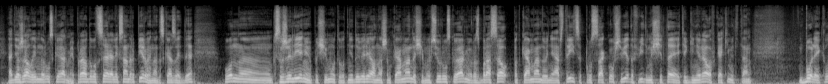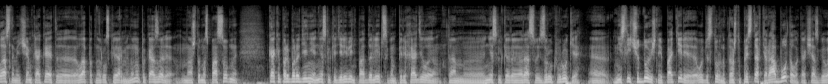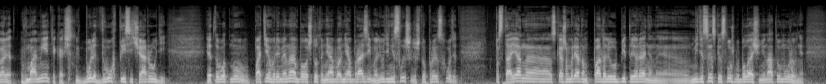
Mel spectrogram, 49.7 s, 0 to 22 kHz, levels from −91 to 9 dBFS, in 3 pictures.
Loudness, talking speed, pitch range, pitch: -17 LUFS, 145 wpm, 95-125 Hz, 115 Hz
